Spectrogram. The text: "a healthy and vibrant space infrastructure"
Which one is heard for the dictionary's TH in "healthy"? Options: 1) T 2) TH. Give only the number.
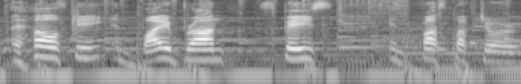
1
